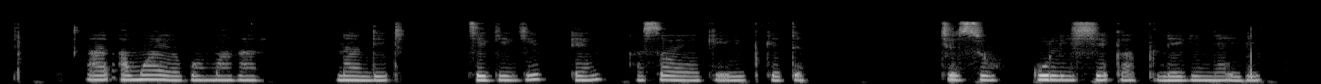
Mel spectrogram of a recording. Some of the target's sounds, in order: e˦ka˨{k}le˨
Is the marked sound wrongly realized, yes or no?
yes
